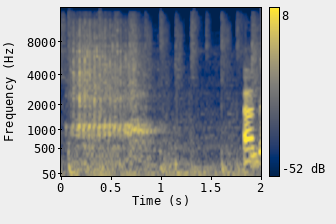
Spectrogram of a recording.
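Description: A scraping noise lasting about a second as the outer Bearing Buddy cap is worked off a trailer wheel hub, opening it for greasing the wheel bearings.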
